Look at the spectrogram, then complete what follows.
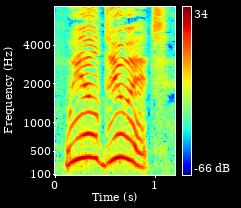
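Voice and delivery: high, slow cry of agreement; mild crowd shout. A narrator's reading. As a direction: shout back as a crowd, volume held back. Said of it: "they all shouted".

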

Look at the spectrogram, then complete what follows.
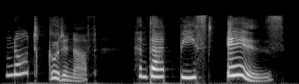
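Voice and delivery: high, loud, incredulous outcry; furious shout. A narrator's reading. Stepmother outraged at the governess's favor, shouting. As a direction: shout it, stretching the last word. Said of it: "Missus Beale shouted".

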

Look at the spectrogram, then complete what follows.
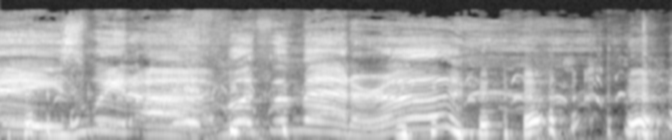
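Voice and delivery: loud, high New York mobster; silly New York accent. Pretend. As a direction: ham up a New York wise guy, laughing. Doing the Penguin's New York mobster.

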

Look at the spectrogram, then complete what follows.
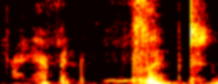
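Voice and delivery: voiceless, exasperated whisper; whispered denial. A narrator's reading. Telford whispering back at Rush's accusation. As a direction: deny it under your breath.

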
